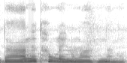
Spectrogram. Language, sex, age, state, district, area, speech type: Bodo, female, 45-60, Assam, Kokrajhar, urban, spontaneous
